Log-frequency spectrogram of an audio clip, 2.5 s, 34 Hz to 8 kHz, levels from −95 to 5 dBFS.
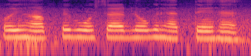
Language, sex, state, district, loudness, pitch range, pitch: Hindi, female, Haryana, Jhajjar, -16 LUFS, 190-210 Hz, 210 Hz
